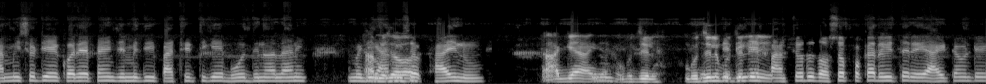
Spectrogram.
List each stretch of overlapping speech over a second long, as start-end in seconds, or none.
none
